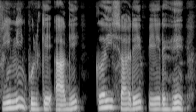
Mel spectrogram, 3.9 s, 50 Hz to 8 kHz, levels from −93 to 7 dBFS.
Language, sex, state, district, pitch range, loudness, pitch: Hindi, male, Jharkhand, Deoghar, 140-170 Hz, -19 LUFS, 155 Hz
